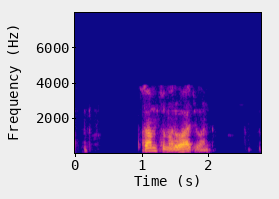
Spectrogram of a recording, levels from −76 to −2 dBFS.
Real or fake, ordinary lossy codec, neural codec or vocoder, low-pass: fake; AAC, 16 kbps; vocoder, 22.05 kHz, 80 mel bands, HiFi-GAN; 7.2 kHz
